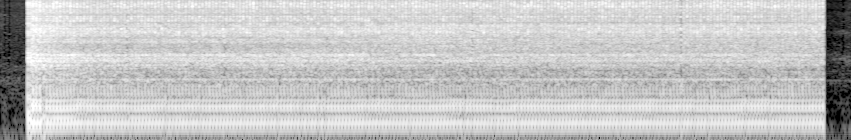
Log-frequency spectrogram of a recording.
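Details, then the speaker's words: Snowblower small petrol engine after cleaning the gunked low-speed jet (high-speed jet and emulsifier already cleaned) to cure surging: runs at a steady, even idle with no surge, purring smoothly. "there you have it ladies and gentlemen she purrs like a kitten now turns out in our situation it was the low-speed jet that was causing our problems"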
